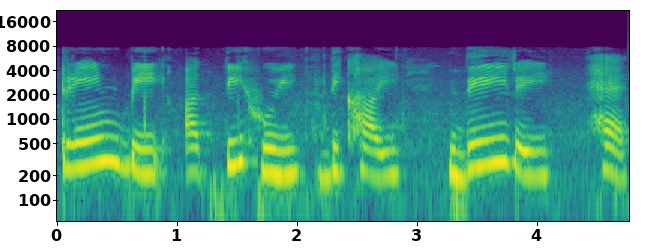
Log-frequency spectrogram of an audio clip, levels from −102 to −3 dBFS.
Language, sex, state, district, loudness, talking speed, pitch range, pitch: Hindi, female, Punjab, Fazilka, -12 LUFS, 100 wpm, 210-260 Hz, 225 Hz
